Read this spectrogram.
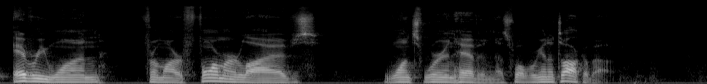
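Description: An older man speaks calmly and earnestly, close to a microphone.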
